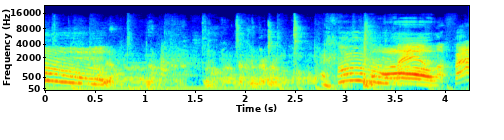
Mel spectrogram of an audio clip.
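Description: Wordless voice sounds: a long cry falling in pitch at the start, then after a quieter pause a louder cry that rises and falls in pitch near the end.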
